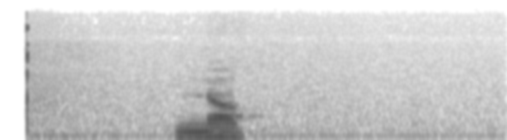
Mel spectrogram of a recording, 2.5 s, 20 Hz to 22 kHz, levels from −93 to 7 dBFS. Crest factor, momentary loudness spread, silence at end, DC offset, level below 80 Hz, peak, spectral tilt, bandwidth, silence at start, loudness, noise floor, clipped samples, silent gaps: 30 dB; 25 LU; 0.9 s; under 0.1%; -68 dBFS; -6 dBFS; -4.5 dB/octave; 16.5 kHz; 0.15 s; -31 LUFS; -55 dBFS; under 0.1%; none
